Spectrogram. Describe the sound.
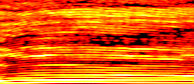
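A single sustained howl-like tone, loud, held steadily for about two seconds with a slight rise and fall in pitch: a person imitating a dog's howl.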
